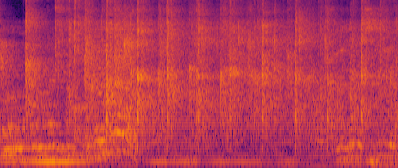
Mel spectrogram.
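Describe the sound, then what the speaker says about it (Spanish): A church congregation applauds during a sermon at an anniversary service, with steady, dense clapping running the full length while a voice carries over it. "Dale un aplauso a Dios."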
